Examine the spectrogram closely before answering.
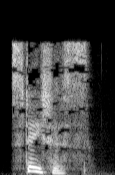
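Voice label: "status", British English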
